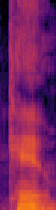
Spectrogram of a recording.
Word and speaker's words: Ham: So Ham also pronounced Cam. Okay, it's pronounced Cam.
